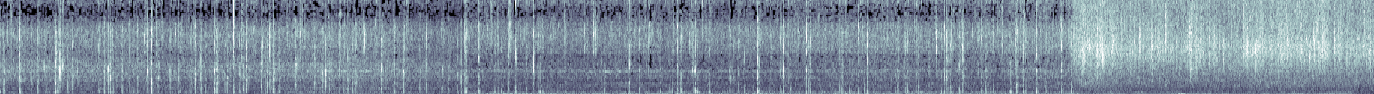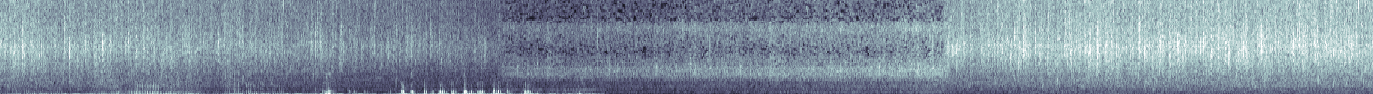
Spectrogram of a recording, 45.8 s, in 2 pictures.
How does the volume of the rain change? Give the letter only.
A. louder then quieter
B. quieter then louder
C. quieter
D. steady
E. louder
B.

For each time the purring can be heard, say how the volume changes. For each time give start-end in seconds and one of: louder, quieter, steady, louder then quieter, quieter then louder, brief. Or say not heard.
8.0-33.0 louder.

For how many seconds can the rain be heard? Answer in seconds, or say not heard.
46 s.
